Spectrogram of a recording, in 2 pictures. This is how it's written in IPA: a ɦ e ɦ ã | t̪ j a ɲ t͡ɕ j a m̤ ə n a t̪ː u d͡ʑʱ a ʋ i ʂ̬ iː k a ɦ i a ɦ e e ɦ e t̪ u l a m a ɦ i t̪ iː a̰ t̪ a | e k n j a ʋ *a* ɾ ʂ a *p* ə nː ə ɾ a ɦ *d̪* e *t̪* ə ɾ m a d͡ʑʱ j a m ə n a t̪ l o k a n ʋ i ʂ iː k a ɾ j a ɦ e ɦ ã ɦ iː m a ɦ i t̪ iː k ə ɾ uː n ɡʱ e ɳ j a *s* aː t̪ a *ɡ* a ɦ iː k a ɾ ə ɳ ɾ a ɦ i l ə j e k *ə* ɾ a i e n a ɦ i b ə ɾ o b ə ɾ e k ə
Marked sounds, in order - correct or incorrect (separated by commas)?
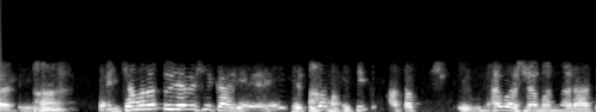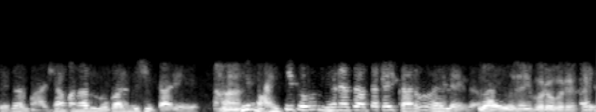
incorrect, incorrect, incorrect, correct, incorrect, incorrect, incorrect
